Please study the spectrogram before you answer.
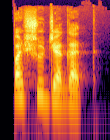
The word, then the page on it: पशु-जगत: Hindi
